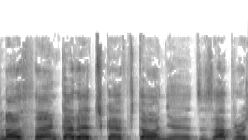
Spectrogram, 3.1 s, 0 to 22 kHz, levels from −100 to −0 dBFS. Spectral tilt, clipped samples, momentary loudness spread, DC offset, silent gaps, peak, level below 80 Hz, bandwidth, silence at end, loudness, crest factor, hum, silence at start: -3 dB/octave; under 0.1%; 12 LU; under 0.1%; none; -8 dBFS; -76 dBFS; 16 kHz; 0 s; -21 LUFS; 14 dB; none; 0 s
